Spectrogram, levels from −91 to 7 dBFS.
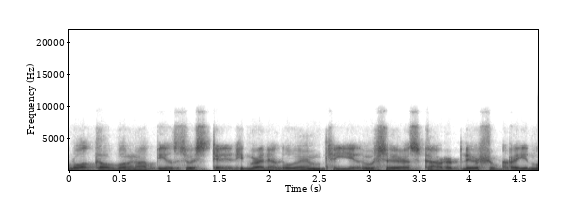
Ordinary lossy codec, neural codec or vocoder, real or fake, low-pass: Opus, 32 kbps; codec, 16 kHz, 0.5 kbps, FreqCodec, larger model; fake; 7.2 kHz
